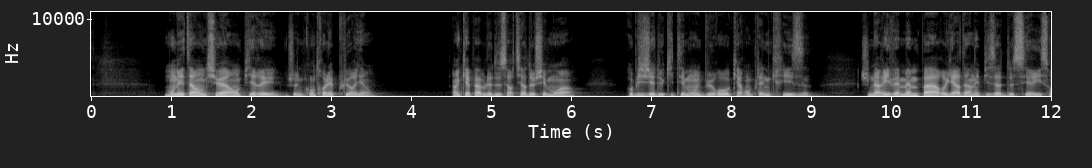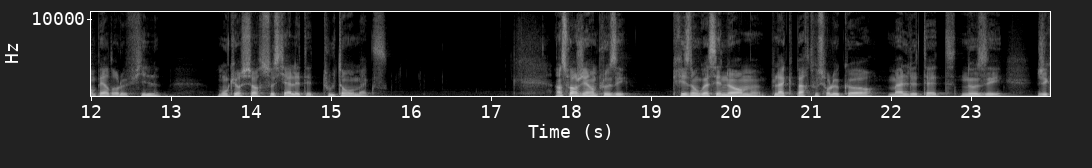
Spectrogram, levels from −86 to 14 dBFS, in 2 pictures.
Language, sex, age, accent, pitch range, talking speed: French, male, 20-39, French, 100-120 Hz, 165 wpm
